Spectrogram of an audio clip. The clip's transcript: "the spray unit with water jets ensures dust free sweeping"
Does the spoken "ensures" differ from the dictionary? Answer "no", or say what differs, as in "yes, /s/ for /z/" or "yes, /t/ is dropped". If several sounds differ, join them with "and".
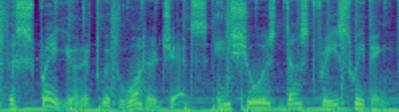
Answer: no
